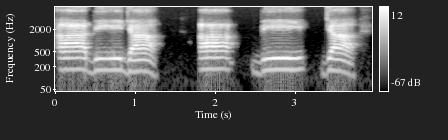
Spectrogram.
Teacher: तो ये इन मद्दे असली की मिकदार जो है वो 1 अलिफ है।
